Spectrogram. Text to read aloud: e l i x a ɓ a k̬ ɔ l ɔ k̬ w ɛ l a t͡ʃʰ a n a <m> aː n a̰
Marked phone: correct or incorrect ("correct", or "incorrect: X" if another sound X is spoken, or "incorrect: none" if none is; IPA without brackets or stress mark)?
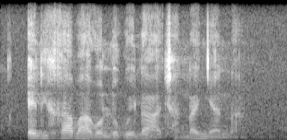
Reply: incorrect: ɲ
